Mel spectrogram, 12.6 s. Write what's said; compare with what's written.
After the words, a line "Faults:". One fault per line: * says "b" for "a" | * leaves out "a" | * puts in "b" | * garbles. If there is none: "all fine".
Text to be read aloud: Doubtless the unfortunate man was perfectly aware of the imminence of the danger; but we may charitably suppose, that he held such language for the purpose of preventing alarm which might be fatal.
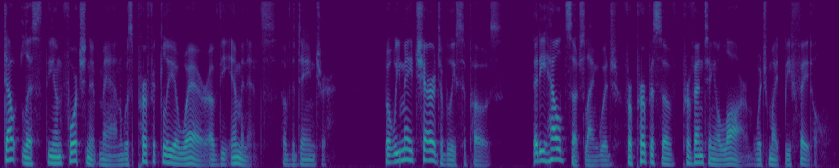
Doubtless the unfortunate man was perfectly aware of the imminence of the danger; but we may charitably suppose, that he held such language for purpose of preventing alarm which might be fatal.
Faults:
* leaves out "the"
